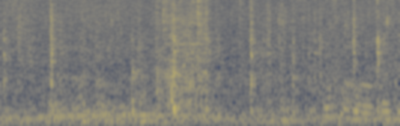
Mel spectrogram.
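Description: Ramen kitchen at work: metal ladles and noodle strainers clinking against pots and bowls, about seven sharp clinks with the loudest a little under two seconds in, over a steady hiss from the stove and boiling pots.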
